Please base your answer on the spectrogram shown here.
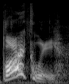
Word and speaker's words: Berkeley: actually Bishop Berkeley right he spells his name Berkeley but he pronounces it Berkeley what is that I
